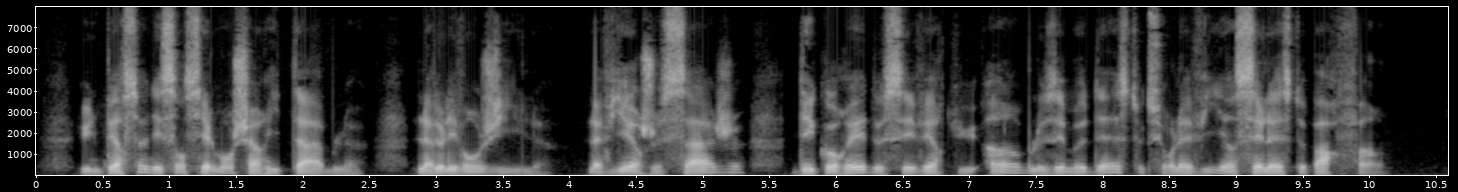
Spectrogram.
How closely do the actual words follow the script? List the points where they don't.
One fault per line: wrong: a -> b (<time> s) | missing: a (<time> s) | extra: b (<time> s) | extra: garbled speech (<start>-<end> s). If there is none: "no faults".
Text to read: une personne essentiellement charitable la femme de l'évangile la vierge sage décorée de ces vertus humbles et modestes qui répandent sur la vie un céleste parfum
missing: femme (3.0 s)
missing: qui répandent (8.3 s)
